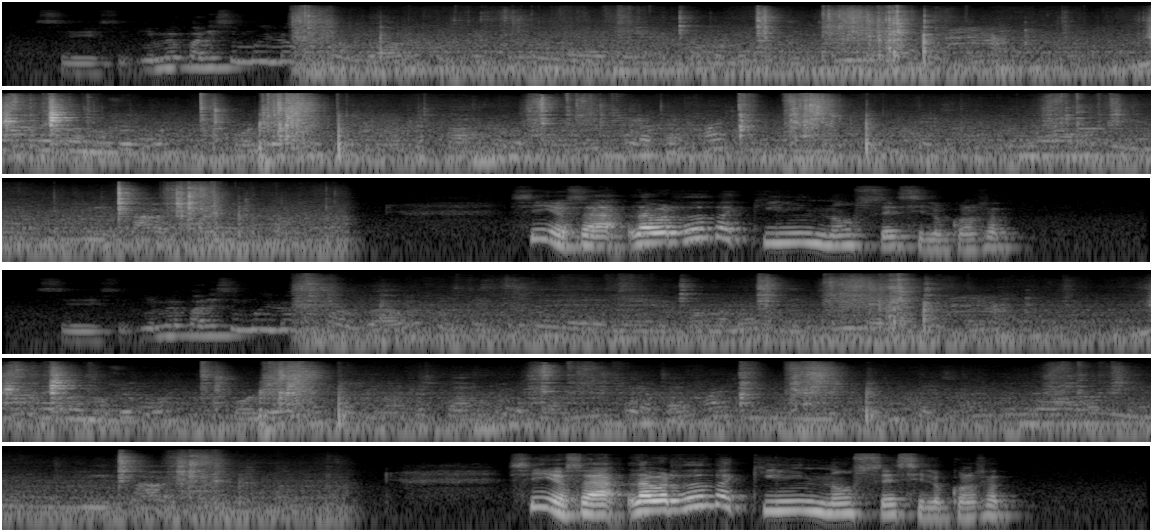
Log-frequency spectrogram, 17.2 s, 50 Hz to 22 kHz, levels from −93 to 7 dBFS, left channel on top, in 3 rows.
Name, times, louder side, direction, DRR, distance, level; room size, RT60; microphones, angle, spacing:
voice 1, 0.2-5.1 5.8-12.7, left 1 dB, 30° left, 0.5 m, -49 dB
sound 1, 1.4-13.2, left 6 dB, 90° left, 0.5 m, -38 dB
voice 2, 14.0-16.5, right 5 dB, 70° right, 0.3 m, -31 dB
2.1 x 2.1 x 3.8 m
head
